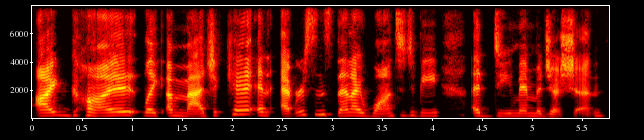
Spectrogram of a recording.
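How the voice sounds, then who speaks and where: A woman with a bright, sharp voice of medium pitch co-hosts a podcast, recorded close and dry. She chats casually with exaggerated comic emphasis. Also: measured pace, no room sound. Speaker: podcast host.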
